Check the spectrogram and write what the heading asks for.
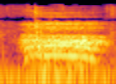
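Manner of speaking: short, high intake of breath; quick astonished gasp; delighted gasp. Real, not acted. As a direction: gasp with joy. Second gasp at the journal.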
